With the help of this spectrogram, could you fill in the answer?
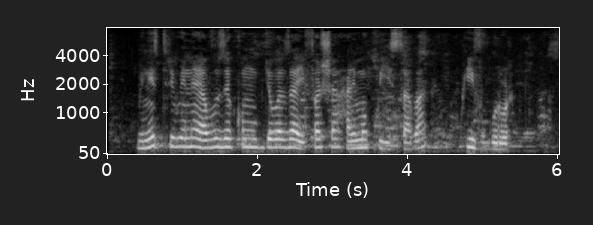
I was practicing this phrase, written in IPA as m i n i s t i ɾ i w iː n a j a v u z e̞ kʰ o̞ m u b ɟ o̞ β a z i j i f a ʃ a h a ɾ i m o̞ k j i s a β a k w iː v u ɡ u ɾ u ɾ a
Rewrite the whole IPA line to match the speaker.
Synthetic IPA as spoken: m i n i s t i ɾ i w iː n a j a v u z e̞ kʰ o̞ m u b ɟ o̞ β a z a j i f a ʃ a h a ɾ i m o̞ k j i s a β a k w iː v u ɡ u ɾ u ɾ a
